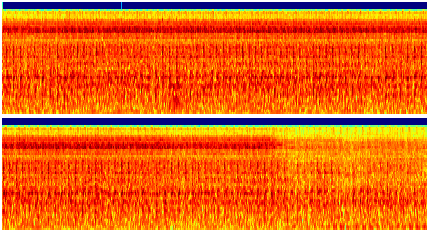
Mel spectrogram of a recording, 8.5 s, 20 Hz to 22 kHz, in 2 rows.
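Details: Honda XRE 300, 2018, 7,229 km, single cylinder idling: fast light metallic ticking knock over busy top end, owner says like a rod knock but much quieter; engine knocking noise, source unknown.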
